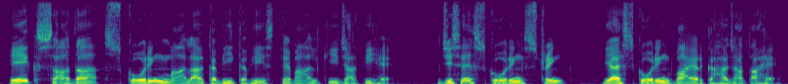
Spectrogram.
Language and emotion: Urdu, neutral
